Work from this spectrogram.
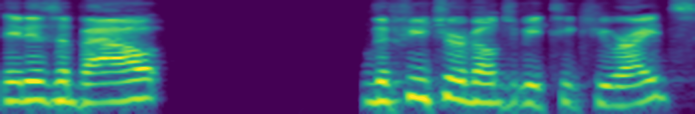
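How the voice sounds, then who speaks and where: A woman's fairly low voice at a moderate pace. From Canada. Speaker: lawyer and educator. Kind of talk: educational webinar. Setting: video call. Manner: animated.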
